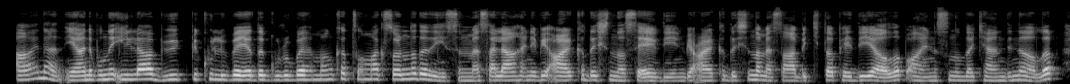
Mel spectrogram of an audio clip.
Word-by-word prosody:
Aynen, 220 0 -1
yani, 200 +2 +2
bunu 225 +2 +1
illa 235 0 +4
büyük 225 +3 -4
bir 240 - -5
kulübe 220 -2 +2
ya 210 0 +5
da 215 - +5
gruba 210 +1 0
hemen 220 +1 +1
katılmak 240 -2 -3
zorunda 235 +2 +1
da 240 -1 +5
değilsin. 175 -3 -3
Mesela, 190 +2 +1
hani, 195 0 -4
bir 205 -1 +1
arkadaşına, 200 -1 -1
sevdiğin 170 0 -1
bir 185 - -2
arkadaşına 190 +3 -2
mesela 180 -1 -2
bir - - -7
kitap 200 -1 -3
hediye 190 0 +2
alıp, 180 +6 +1
aynısını 185 +1 -5
da 185 0 -3
kendine 185 +2 -4
alıp 230 +9 +1
200 Hz, 175 wpm, -20 LUFS, 185-220 Hz, -, ya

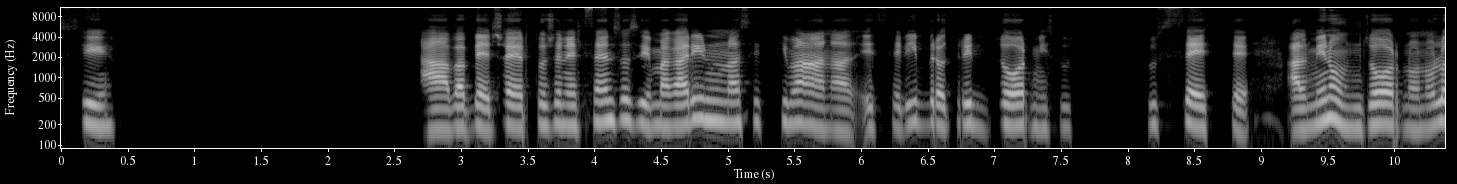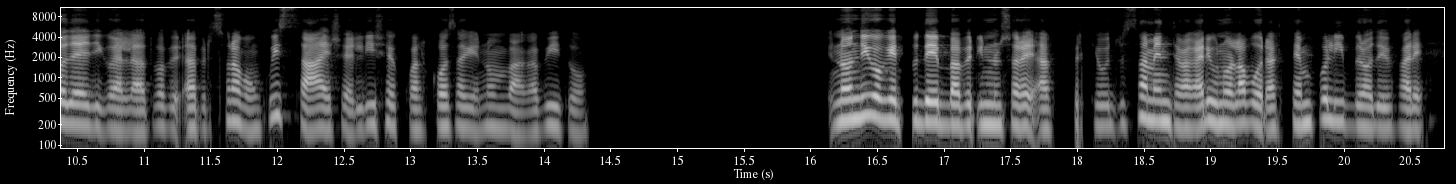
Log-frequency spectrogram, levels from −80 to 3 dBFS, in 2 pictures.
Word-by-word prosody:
Sì. 190 -3 -1 2.3
Ah 170 +1 +4
vabbè 185 0 +2
certo, 200 +1 +1
cioè 205 - -4
nel 195 -1 +1
senso 225 +3 -1
se 210 -3 -2
magari 195 +3 +3
in 245 - +1
una 220 -2 -1
settimana 200 -6 -1
e 180 - -8
sei 180 +2 -12
libero 200 -1 -4
3 205 -2 -4
giorni 195 -3 -1
su 185 +2 -21 0.6
su 200 - -13
7, 185 -4 0 0.2
almeno 200 +9 +2
1 180 -3 -6
giorno 195 -2 0
non 185 +3 -6
lo 225 - +2
dedico 190 -3 +1
alla 165 -1 -1
tua 190 +3 -11
pe 175 - -10
alla 180 +1 -1
persona 215 +6 -4
con 170 -1 -9
cui 270 +8 -4
stai, 180 -10 +1
cioè 170 -2 -6
lì 190 +4 -7
c'è 200 -2 -8
qualcosa 185 +2 -6
che 180 -2 -5
non 185 0 -11
va 160 -3 -5
capito? 165 -1 -10 1.8
Non 230 +3 +5
dico 260 0 +6
che 235 -1 +7
tu 225 - -6
debba 210 -2 +7
p - - -9
rinunciare 195 -1 +1
a 175 0 -1
perché 195 0 -16
o 195 - -8
giustamente 220 +1 +1
magari 185 +4 +4
uno 210 -1 +1
lavora, 200 -3 +1
a 180 - 0
tempo 205 +3 -3
libero 195 -5 -2
deve 180 -1 -5
fare 175 -1 -2
195 Hz, 175 wpm, -24 LUFS, 180-210 Hz, 2.3 s, che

